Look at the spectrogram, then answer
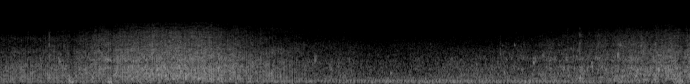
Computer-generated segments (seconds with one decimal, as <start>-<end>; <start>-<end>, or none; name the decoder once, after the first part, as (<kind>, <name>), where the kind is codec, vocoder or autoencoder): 0.0-3.1 (vocoder, WaveNeXt); 6.4-6.9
